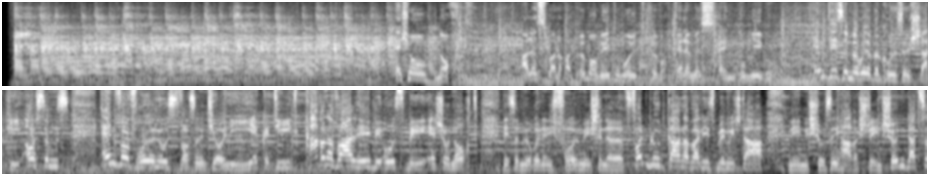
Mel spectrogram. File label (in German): Kelmiser Mundart; Karneval lässt grüßen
